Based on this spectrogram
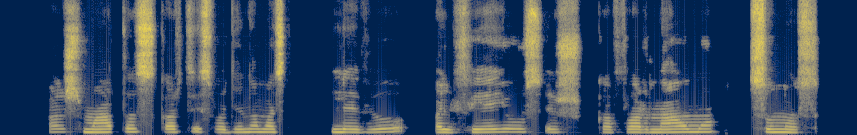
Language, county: Lithuanian, Vilnius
